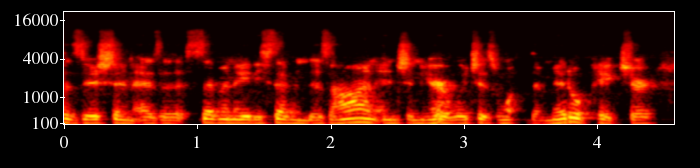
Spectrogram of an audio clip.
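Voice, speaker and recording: A man speaks at a medium pitch. He goes at a very fast pace with hardly any pauses. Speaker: engineer. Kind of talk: panel talk. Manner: casual, many filler words.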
